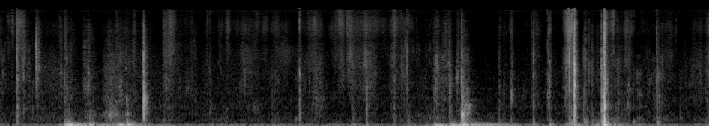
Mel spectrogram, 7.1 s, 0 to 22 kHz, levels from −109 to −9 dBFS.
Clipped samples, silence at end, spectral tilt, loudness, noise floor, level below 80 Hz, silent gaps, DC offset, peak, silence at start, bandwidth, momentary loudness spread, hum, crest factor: under 0.1%; 0 s; -3.5 dB/octave; -48 LUFS; -69 dBFS; -50 dBFS; none; under 0.1%; -16 dBFS; 0.15 s; 16 kHz; 24 LU; none; 32 dB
